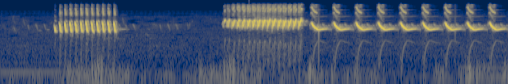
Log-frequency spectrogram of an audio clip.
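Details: European greenfinch song meant for trapping and song teaching: a short buzzy trill, a longer harsh buzz, then a string of sharp rising chirps repeated evenly about twice a second.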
